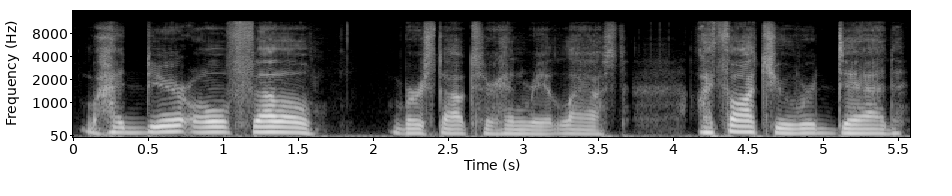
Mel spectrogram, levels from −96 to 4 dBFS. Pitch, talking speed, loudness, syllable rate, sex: 130 Hz, 160 wpm, -17 LUFS, 3.9 syllables/s, male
